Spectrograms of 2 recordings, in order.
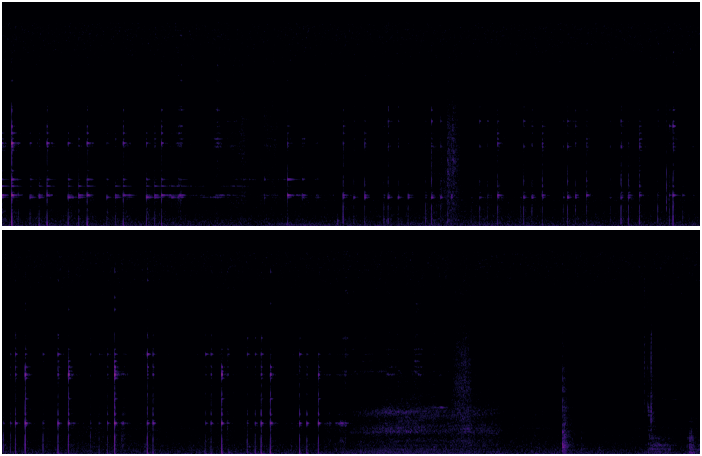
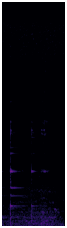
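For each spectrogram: First: thick ceramic cup, not bone china. Second: thin-walled bone china cup.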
